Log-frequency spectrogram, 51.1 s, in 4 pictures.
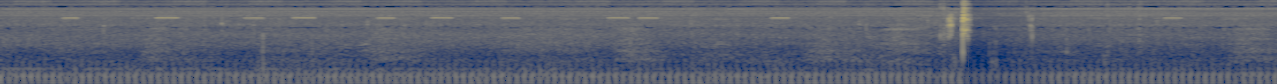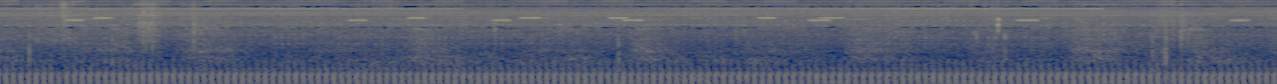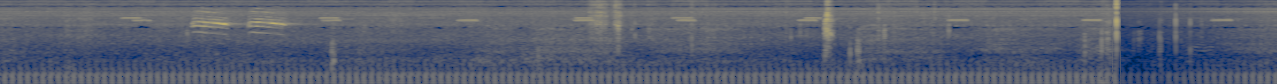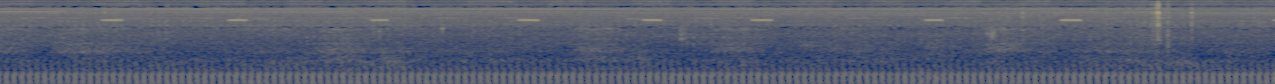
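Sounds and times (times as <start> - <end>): steady low rumble: 0.0 - 51.0
birds high chirps: 13.3 - 14.5, 16.0 - 19.4, 20.2 - 21.8, 26.7 - 29.1, 30.0 - 30.4, 33.4 - 34.3, 34.9 - 35.3, 36.3 - 36.7, 47.5 - 47.9
bird falling calls: 26.8 - 29.1.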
